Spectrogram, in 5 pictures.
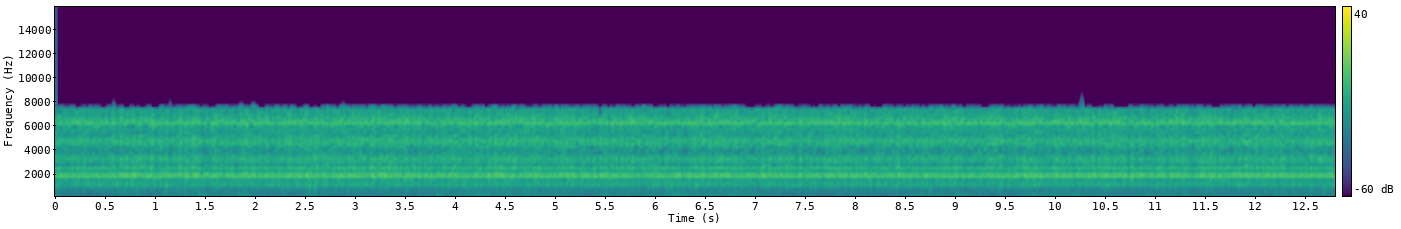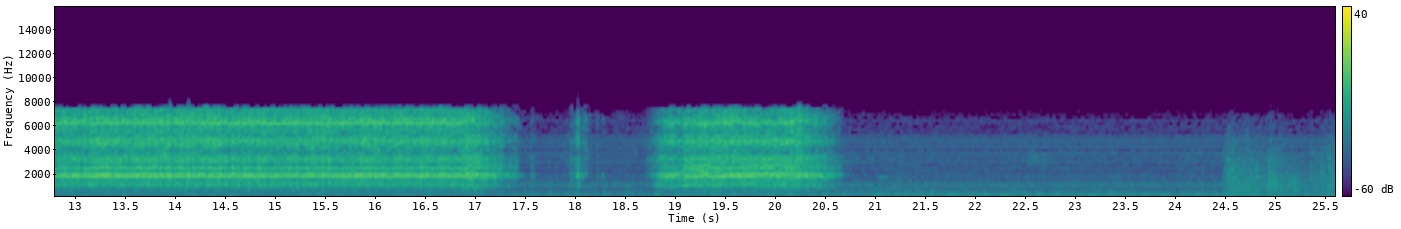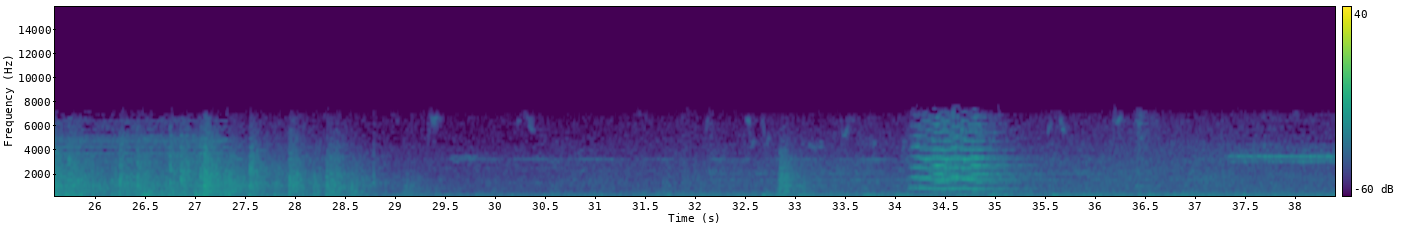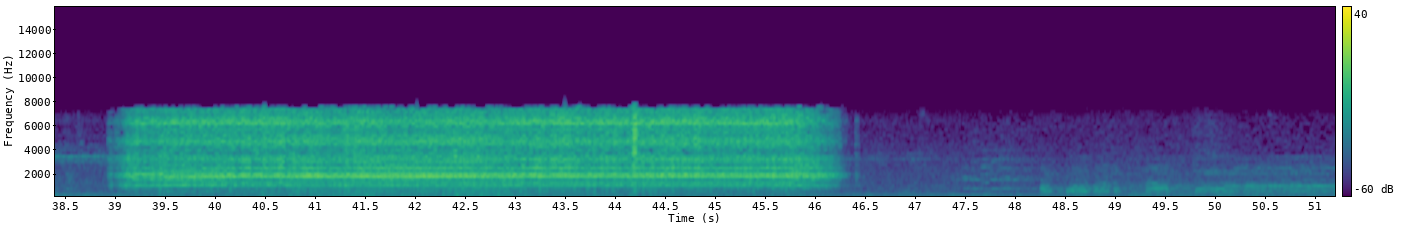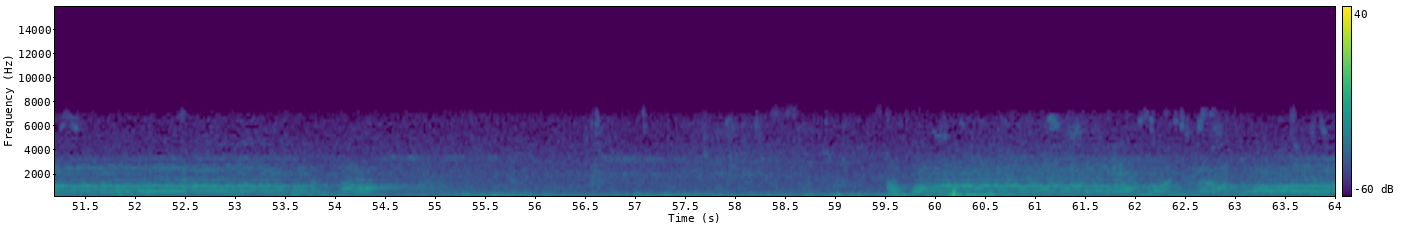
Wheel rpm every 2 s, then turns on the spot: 160, 160, 160, 160, 160, 160, 160, 160, 90, 80, 40, 0, 0, 0, 0, 0, 0, 0, 0, 50, 160, 160, 150, 10, 0, 0, 0, 0, 0, 0, 0, 0.
none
